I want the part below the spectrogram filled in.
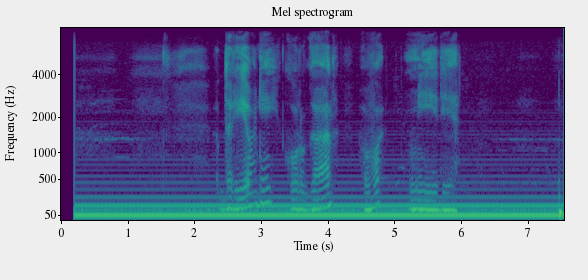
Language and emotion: Russian, neutral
